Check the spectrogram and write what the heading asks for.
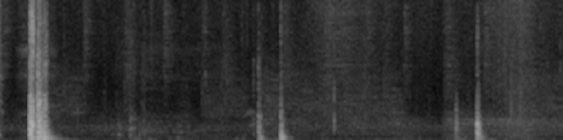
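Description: Boat console access hatch shut with one solid clunk, followed by a few lighter clicks of its latch and panel.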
